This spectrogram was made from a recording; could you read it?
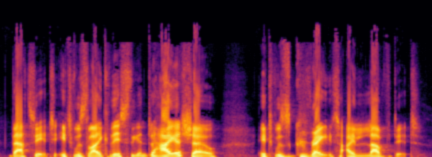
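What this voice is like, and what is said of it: Put-on British accent. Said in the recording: “A sample of my accent ... whenever I talk like that, it makes me feel like I am a mean, fat British lady.”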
